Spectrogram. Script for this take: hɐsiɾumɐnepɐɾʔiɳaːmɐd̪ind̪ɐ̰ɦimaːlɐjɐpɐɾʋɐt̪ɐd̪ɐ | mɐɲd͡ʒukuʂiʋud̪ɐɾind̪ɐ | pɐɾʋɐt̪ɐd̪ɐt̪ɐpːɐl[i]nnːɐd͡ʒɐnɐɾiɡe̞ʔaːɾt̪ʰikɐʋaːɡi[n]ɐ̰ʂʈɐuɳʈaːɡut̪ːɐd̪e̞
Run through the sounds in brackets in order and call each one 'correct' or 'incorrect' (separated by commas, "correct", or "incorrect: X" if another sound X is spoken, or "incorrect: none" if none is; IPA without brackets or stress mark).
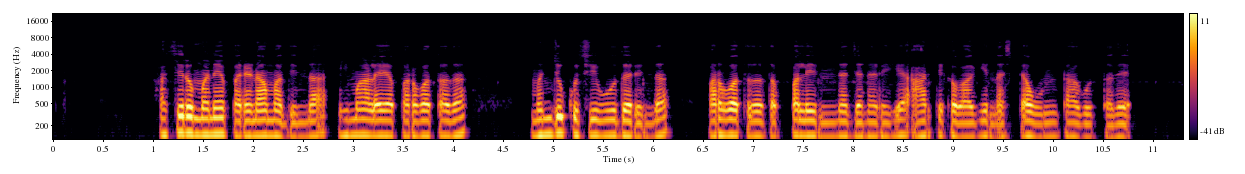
correct, correct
